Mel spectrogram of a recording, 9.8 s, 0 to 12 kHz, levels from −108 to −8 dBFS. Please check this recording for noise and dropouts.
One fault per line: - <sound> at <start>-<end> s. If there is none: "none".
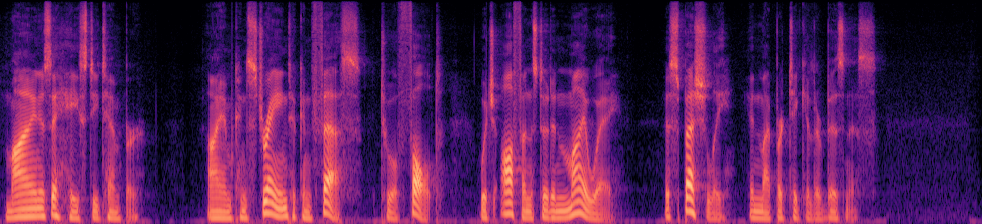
none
